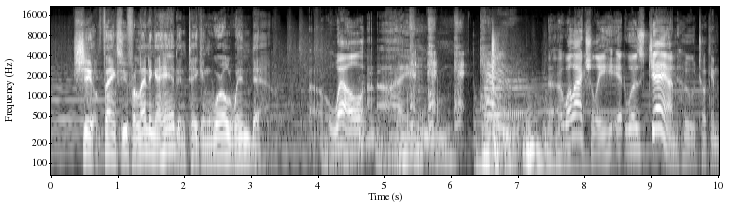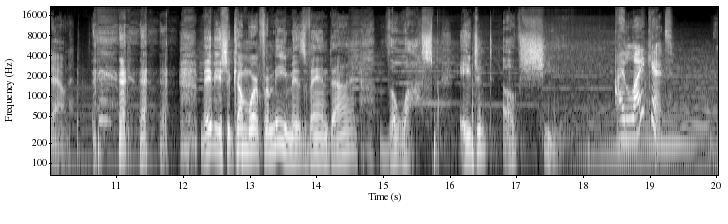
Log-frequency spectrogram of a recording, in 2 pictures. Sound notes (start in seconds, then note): 5.4 clears throat; 10.6 laughs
